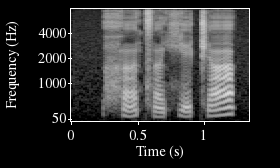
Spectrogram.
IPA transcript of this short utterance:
hɐ̃˧˩˧t͡sɐ̃˩ çe˧˩˧ t͡ʃã˨˦

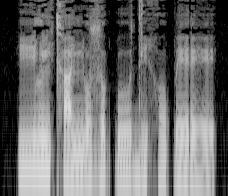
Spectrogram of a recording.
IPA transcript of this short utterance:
iː˦lĩ˦kʰa˨ɲo˨ zʊ˦˨k͡puː˦ di˦ho˨ peː˦ɾeː˨

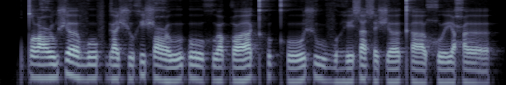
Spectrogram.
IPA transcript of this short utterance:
tˤɐːʕuʃɐː voːfɡaʃʊxeʃ ʕʊːʔoː xʊːqʷaːkʰʊ kʰoːʃuː vʊɦesa sɐʃɐːkʰaː χʷeːħɐː

